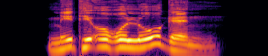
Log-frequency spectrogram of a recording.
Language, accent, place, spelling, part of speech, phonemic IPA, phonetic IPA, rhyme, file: German, Germany, Berlin, Meteorologin, noun, /meteoʁoˈloːɡɪn/, [metʰeoʁoˈloːɡɪn], -oːɡɪn, De-Meteorologin.ogg
- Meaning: female meteorologist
